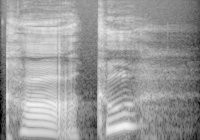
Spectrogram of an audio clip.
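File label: "kaku", Hemsedal dialect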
